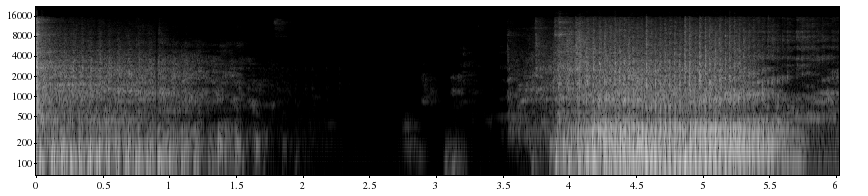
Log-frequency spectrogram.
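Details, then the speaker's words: Troy-Bilt tiller engine, rust in the gas tank, at low idle. Uneven chugging that fades almost out, then recovers; it sounds fine at higher idle. Owner suspects a jet and plans to adjust the idle. Rough low idle that wants to stall. "it's got like sort of like a low idle, like it wants to die some of the time."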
